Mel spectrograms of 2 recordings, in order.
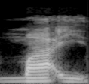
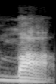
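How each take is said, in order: First: The word ends in an 'eye' glide. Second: The word ends in a plain 'ah' vowel. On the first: The speaker calls it right. "Say mai" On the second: The speaker calls it wrong. "Not ma"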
